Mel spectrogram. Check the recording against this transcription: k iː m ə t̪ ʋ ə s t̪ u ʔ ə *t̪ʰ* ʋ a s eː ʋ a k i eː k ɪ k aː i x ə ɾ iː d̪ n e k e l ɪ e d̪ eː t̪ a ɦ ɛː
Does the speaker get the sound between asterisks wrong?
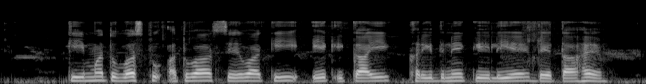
no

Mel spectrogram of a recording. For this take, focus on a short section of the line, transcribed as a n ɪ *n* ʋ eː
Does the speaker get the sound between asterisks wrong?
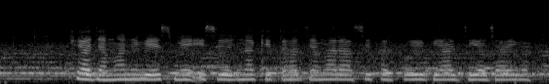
yes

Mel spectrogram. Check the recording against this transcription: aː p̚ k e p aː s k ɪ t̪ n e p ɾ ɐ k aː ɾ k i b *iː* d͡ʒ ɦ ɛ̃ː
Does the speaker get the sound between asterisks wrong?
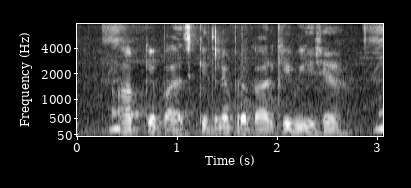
no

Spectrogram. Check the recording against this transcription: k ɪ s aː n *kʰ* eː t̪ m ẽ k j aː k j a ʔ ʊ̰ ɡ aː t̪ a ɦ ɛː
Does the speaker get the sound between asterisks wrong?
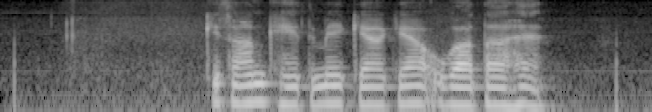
no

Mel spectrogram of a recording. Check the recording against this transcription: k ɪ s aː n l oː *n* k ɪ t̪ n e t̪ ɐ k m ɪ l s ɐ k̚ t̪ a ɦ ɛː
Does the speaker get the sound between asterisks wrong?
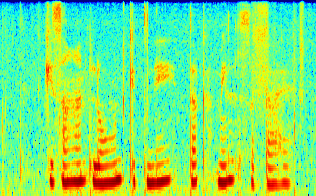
no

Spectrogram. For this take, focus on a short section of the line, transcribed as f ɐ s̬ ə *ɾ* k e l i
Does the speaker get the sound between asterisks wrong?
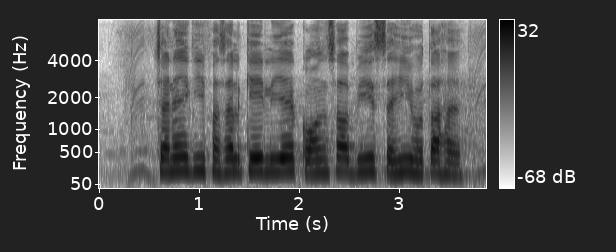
yes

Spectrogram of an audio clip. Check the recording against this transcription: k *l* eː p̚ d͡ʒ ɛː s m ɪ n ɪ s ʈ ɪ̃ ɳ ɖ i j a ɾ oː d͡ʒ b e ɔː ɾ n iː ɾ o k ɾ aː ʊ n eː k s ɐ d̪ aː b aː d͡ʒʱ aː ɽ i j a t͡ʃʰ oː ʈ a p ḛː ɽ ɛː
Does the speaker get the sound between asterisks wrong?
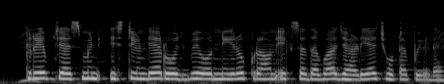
yes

